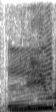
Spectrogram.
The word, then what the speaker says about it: Levi's: Muy bien, Borja, es Levi's.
